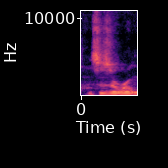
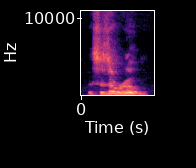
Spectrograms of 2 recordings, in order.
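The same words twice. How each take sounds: First: Said in the usual way. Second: This is a room said loud and excited; "This is a room" pitched up and louder. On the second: Shown as a demonstration.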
